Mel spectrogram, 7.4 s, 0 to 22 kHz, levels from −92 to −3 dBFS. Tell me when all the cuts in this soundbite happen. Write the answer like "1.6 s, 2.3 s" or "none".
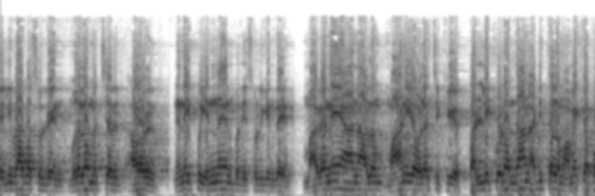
2.1 s, 3.7 s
